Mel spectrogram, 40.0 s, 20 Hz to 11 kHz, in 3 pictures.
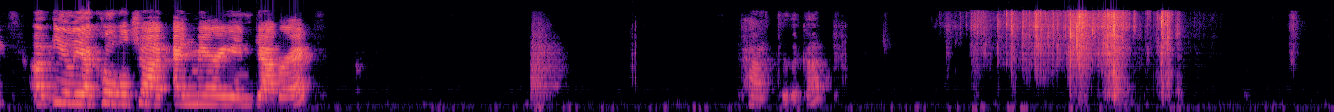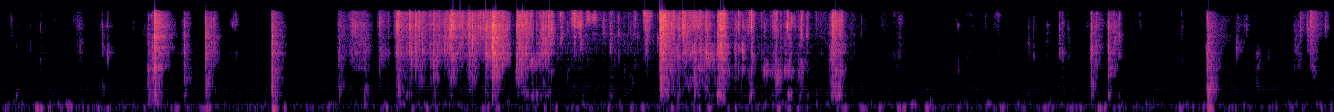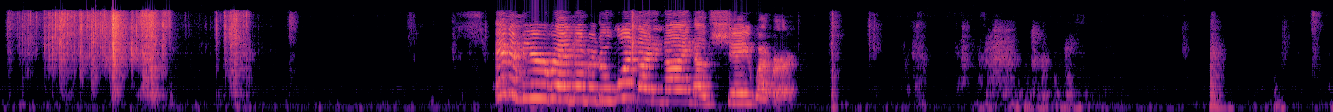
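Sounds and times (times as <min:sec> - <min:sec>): card wrappers tearing and crinkling: 0:09.4 - 0:11.9, 0:16.8 - 0:21.8, 0:26.3 - 0:29.2
papery rustling of cards: 0:09.4 - 0:11.9, 0:16.8 - 0:21.8, 0:26.3 - 0:29.2.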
